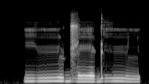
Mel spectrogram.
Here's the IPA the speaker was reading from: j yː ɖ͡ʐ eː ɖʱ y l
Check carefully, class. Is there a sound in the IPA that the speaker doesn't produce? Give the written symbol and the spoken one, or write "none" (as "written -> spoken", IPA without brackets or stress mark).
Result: none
